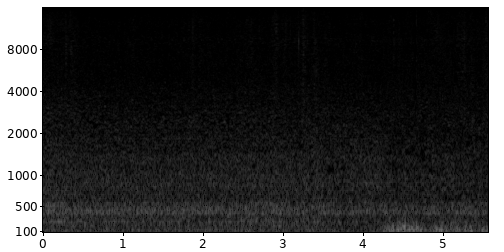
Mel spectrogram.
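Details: Bee swarm being caught: a steady, low droning hum holds evenly throughout, with deeper rumbling noise swelling near the end.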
